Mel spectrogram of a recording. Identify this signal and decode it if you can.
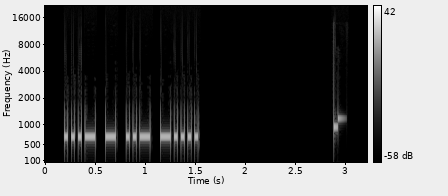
Morse code, heard as a keyed tone, about 34 wpm, 700 Hz. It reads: VTU6
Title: All Cut Numbers - 4-Digit 35wpm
